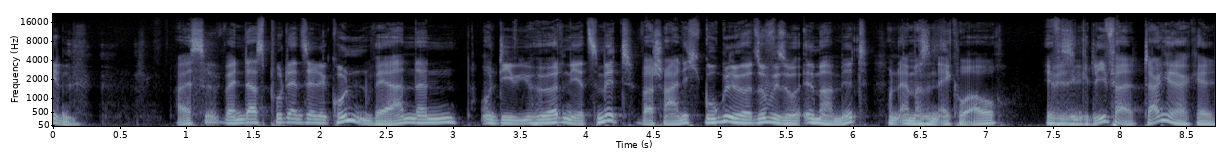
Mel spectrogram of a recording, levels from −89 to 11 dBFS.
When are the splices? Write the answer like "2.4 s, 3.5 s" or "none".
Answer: none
